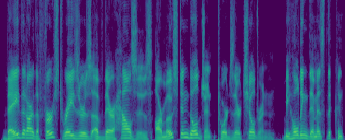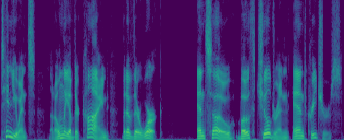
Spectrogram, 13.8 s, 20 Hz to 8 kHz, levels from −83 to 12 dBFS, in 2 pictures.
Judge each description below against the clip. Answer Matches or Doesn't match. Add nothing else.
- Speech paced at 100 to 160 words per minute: Matches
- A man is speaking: Matches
